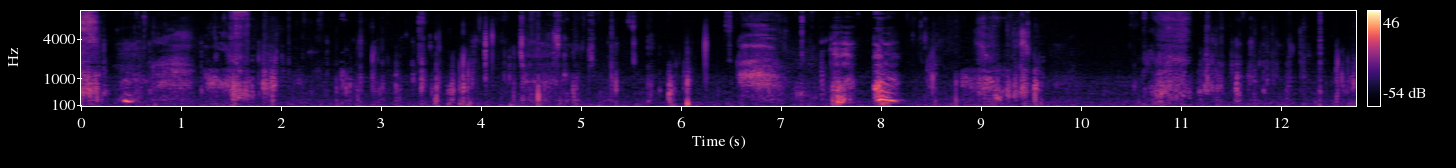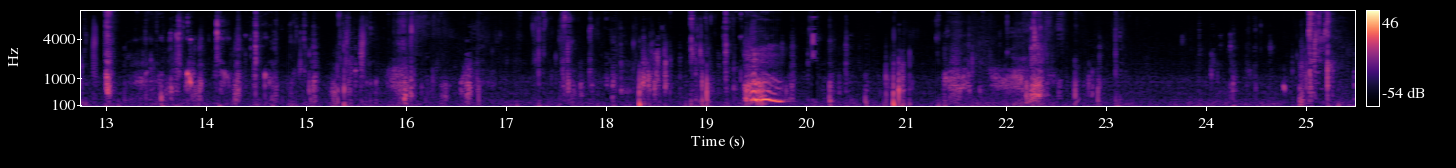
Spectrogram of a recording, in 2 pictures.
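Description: Close-up biting and chewing of a blood sausage in pig-intestine casing dipped in chili-oil sauce: a steady run of short wet mouth clicks and smacks, with a few brief hummed murmurs.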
